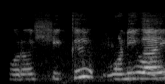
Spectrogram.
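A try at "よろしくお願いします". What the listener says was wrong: யோடா இருங்க. நீங்க வந்து இங்க இங்கிலீஷோட இந்த இங்கிலீஷ் லெட்டர்ஸோட அந்த வேர்ட்ஸை பாருங்க. யோ ஃபர்ஸ்ட் லெட்டர் வந்து யோ. எப்படி ப்ரொனவுன்ஸ் பண்ணணும் அதே மாதிரி தான் ப்ரொனவுன்ஸ் பண்ணணும். யோரோஷிக்கு யோரோஷிக்கு யோரோஷிக்கு. டோசோ யோரோஷிக்கு ஒனே. இது நீன்னு சொல்லக்கூடாது, நே. ஒனேகாய் ஷிமாஸ். ஒனேகாய் ஷிமாஸ். ஒனேகாய் ஷிமாஸ்.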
